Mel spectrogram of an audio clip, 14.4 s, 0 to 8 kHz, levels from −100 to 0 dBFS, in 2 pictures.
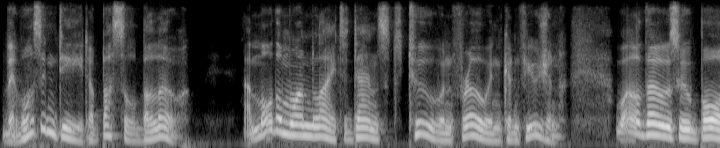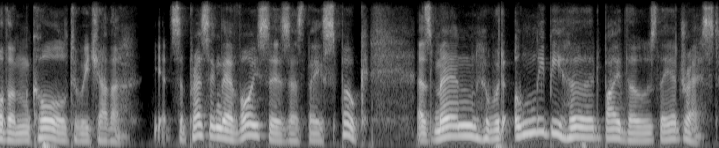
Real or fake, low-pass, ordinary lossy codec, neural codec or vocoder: real; 7.2 kHz; Opus, 24 kbps; none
